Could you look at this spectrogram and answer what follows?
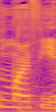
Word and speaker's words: Morphe: using the morphe palette i believe it's pronounced morphe if it's more of my apologies but i'm using that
